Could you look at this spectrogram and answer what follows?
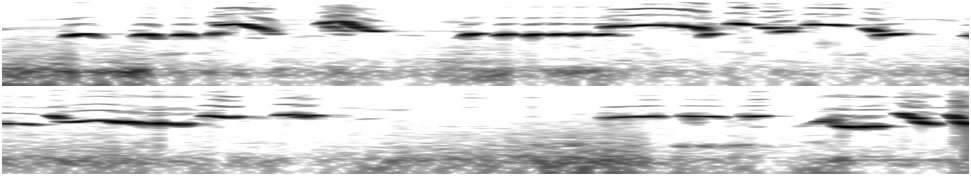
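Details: White-rumped shama song used to tutor caged birds: short whistled notes and chirps, a smooth warbled middle phrase, then a pause and a row of repeated level whistles ending in a downward slur.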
